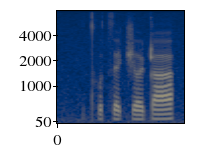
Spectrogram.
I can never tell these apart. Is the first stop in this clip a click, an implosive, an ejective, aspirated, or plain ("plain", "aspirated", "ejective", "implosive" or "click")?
aspirated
